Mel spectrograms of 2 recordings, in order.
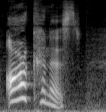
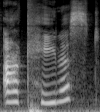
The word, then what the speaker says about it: Arcanist: wait it's called Arcanist I've been saying archinist is this where I find out I've been mispronouncing every single word in this game wrong it's Arcanist if that makes sense it's arcane it's just no one's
